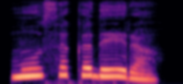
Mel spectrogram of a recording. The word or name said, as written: ಮೂಸಕದೇರ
